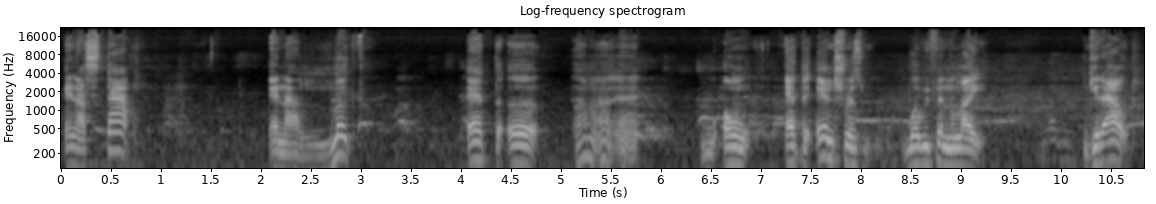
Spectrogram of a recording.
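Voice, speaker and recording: A man telling a story casually, excitable and jumping into high squeals when he quotes people. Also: takes it slowly, pauses often.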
